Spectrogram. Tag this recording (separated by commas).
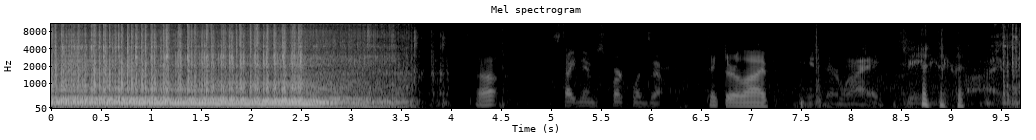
outside, rural or natural, Speech, Vehicle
